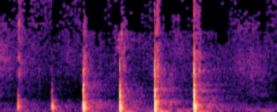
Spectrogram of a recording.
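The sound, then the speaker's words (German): Six sharp knocks in a quick, steady rhythm, like knuckles rapping on a wooden door, as a friend knocks at a friend's door, the last few slightly harder, with no voices. “Was hat dieser Freund gemacht, als er beim Freund klopft?”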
